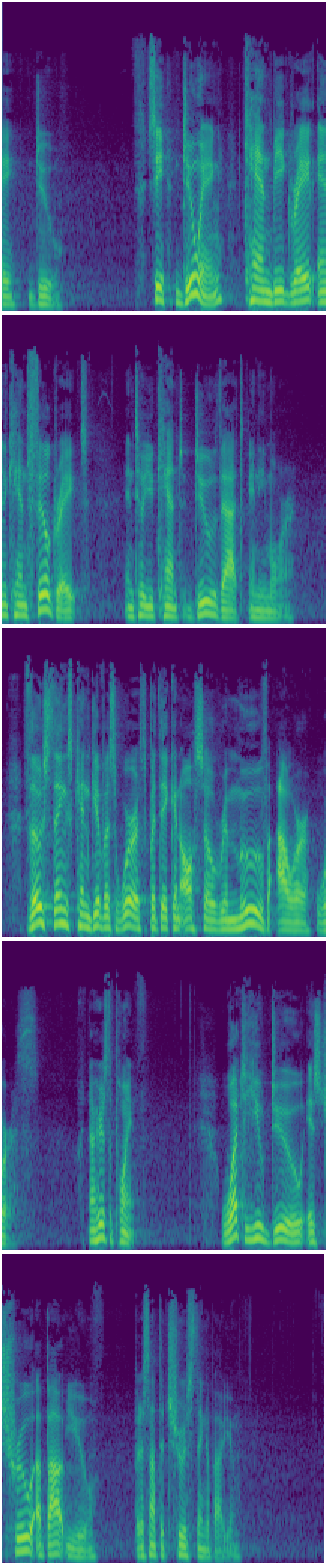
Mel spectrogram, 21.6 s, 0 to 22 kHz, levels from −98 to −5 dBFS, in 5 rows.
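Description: From start to finish the speech sounds dull, with a gurgling, granular grit: likely MP2 compression at a low rate near 80 kbps. Starved of bits, upper sub-bands are switched off and the rest coarsely quantised, so a spectrogram shows ragged high-frequency blocks flickering in and out.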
